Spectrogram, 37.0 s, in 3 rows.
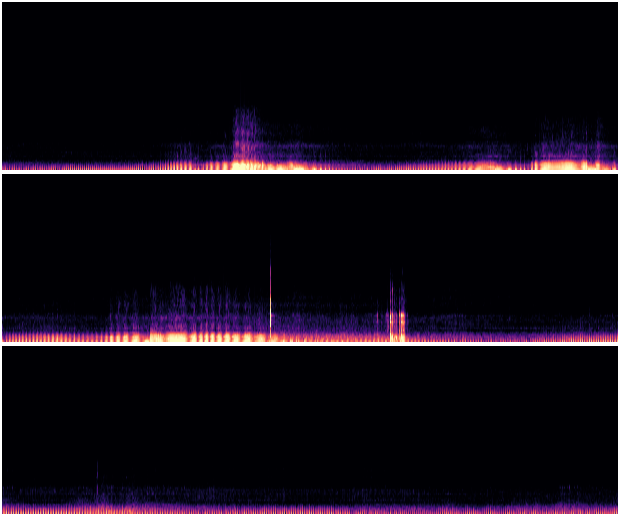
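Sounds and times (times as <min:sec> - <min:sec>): motorbike engine revving: 0:19.8 - 0:20.5.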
